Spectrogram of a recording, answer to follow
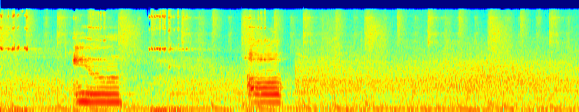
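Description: A man grunting with effort twice, short strained cries of "uh" and "oh" as he struggles through a cable curl, over steady background music.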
